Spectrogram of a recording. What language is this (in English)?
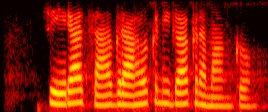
Marathi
